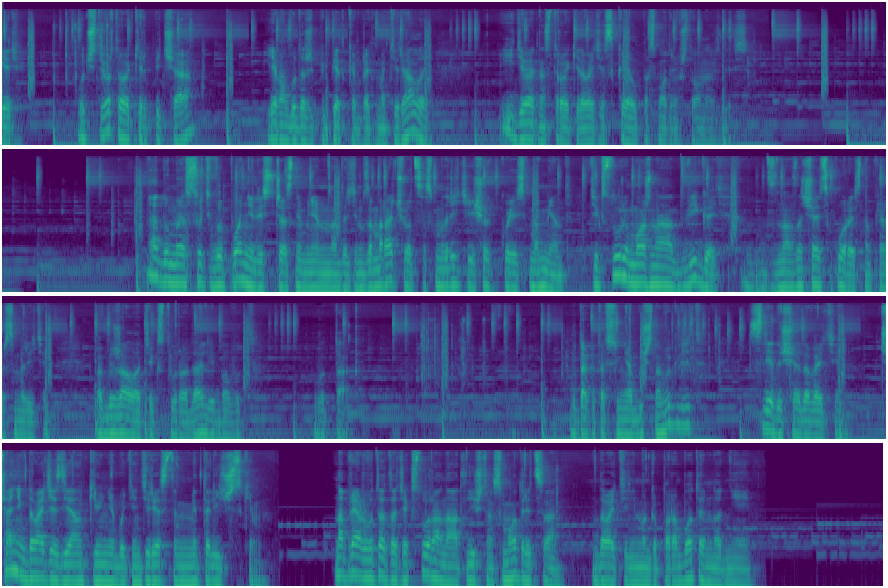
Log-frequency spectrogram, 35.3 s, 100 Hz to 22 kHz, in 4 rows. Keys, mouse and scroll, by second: 8.0 Return, 8.1 Return, 8.6 Return, 8.6 BackSpace, 8.7 Return, 9.0 ctrl+z, 14.6 ctrl+z, 26.2 ctrl+s.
